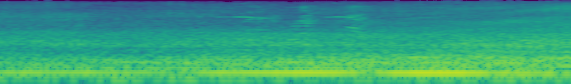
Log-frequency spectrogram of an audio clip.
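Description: Low rumble of traffic on a nearby highway, growing louder in the second half, with faint voices.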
